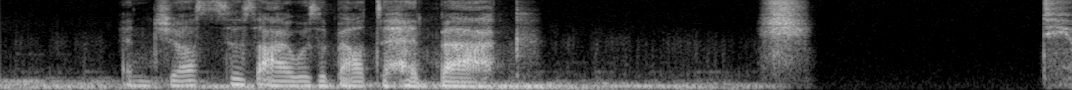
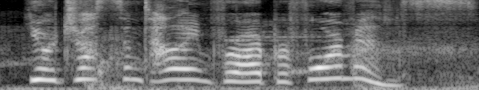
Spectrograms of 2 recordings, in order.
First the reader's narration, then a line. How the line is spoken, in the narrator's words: the ringmaster said, his lips stretched over his yellowing teeth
